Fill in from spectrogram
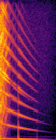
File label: HIT DOWN; Q Up Arts; Dream Experience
